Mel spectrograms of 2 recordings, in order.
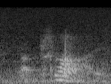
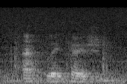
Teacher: Apply, voiceless L, application, voiced L.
